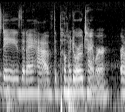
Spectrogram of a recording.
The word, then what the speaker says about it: Pomodoro: Is if there were no Pomodoro Timer, I don't know if I would make it. Pomodoro. That's how you pronounce it? Pomodoro, like the Pomodoro. sauce. Oh, Like yeah. Italian tomato sauce.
